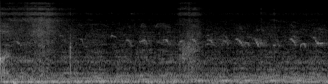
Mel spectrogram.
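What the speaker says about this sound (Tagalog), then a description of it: "Native na manok." Native chickens cluck and chatter at moderate distance over a steady low background hum in Batangas, with soft overlapping calls throughout.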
